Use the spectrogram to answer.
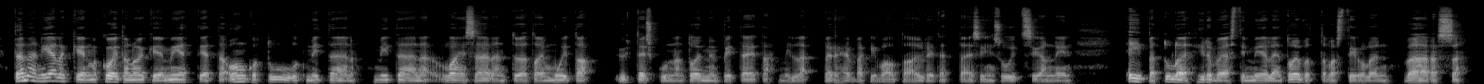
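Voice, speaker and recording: Over a silent background in a very clean recording, a man with a normal speaking voice talks at a fairly slow pace, fairly low in pitch with ordinary pitch variation. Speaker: podcast host, social commentator. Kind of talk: solo commentary podcast.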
